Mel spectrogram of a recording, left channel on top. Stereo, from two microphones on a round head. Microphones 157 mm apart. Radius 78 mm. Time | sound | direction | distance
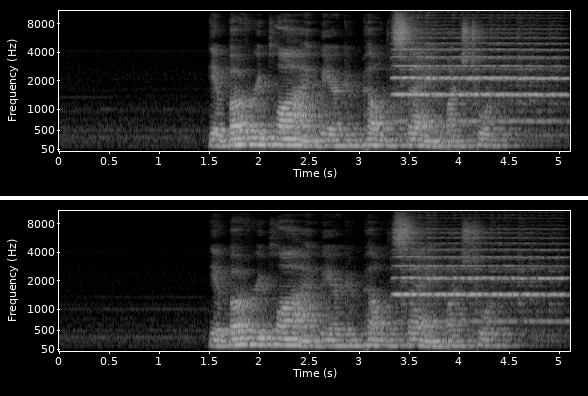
1.5 | a woman speaking | 35° left (ahead or behind) | 0.7 m
3.3 | a violin | 65° left (ahead or behind) | 1.7 m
